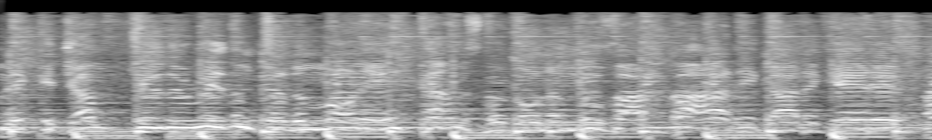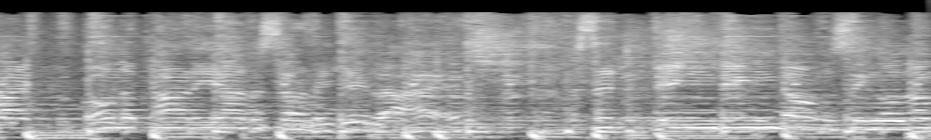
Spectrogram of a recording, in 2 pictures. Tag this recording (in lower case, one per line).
music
